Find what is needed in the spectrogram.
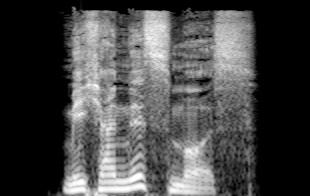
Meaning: mechanism
- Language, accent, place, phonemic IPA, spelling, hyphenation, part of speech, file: German, Germany, Berlin, /meçaˈnɪsmʊs/, Mechanismus, Me‧cha‧nis‧mus, noun, De-Mechanismus.ogg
